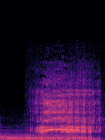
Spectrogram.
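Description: A horse whinnying once, a wavering call that starts about half a second in over sustained background music and fades out with it near the end.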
